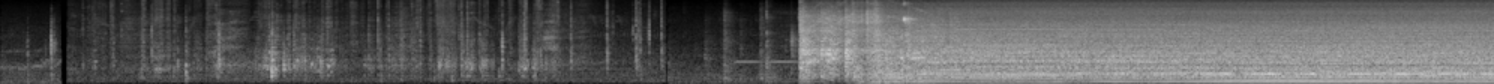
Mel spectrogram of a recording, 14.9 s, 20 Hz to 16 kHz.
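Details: Chrysler 2.4L after replacing the spark plugs, ignition coils and rodent-damaged connectors for P0301–P0304 misfires: the engine cranks, catches at once and settles into a steady, even idle; normal start and idle.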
